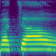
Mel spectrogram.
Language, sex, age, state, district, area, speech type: Hindi, female, 30-45, Bihar, Samastipur, rural, read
